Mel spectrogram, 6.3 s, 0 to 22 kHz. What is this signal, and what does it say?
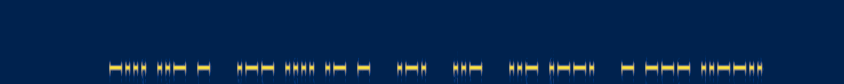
Morse code, heard as a keyed tone, about 37 wpm, 700 Hz. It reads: BUT WHAT R U UP TO?
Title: Sentences from Top 100 Words and Abbreviations 40wpm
